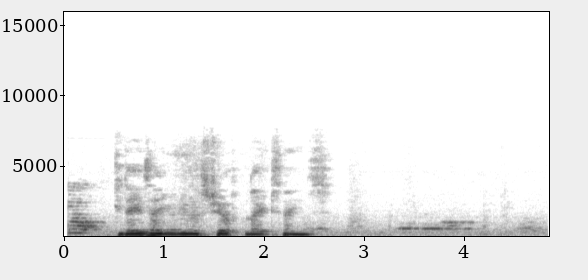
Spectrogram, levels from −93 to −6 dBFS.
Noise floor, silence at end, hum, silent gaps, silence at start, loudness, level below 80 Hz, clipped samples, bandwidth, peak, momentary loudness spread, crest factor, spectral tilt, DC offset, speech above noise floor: -56 dBFS; 0.95 s; none; none; 0.05 s; -23 LUFS; -52 dBFS; under 0.1%; 5.8 kHz; -10 dBFS; 23 LU; 16 dB; -10 dB/octave; under 0.1%; 34 dB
